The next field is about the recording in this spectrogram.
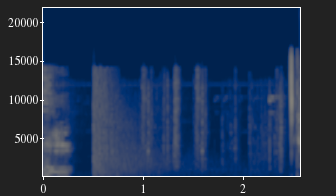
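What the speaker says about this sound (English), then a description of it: "Yeah, I see you shooting at me." Enemy gunfire in Fallout New Vegas, a short burst of shots followed by a loud crack and fading echoing reports, with a brief voice at the start.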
